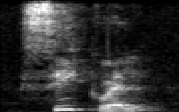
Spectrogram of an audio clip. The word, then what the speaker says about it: SEQUEL: initially the language was known as Structured English query language pronounced as sequel which was later changed into SQL in the year 1978.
